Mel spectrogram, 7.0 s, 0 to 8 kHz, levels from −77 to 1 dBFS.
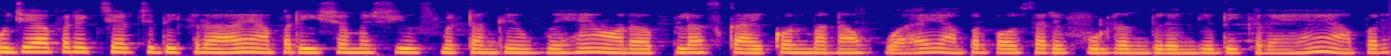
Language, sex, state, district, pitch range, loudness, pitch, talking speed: Hindi, female, Uttar Pradesh, Varanasi, 200-215 Hz, -14 LUFS, 205 Hz, 295 wpm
